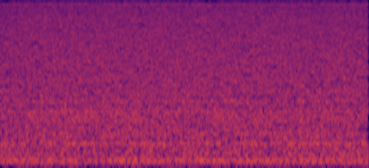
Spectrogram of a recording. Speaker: So that's what the system sounds like without the Corsair fans.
